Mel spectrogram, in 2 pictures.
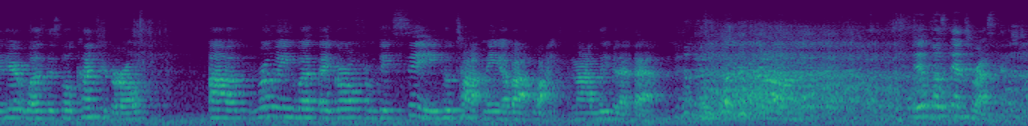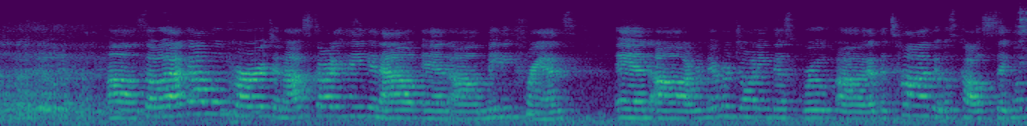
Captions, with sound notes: Here it was this little country girl really with a girl from DC who taught me about life. And I'll leave it at that. [LAUGH] It was interesting. So after I was encouraged and I started hanging out and meeting friends. And I remember joining this group, at the time it was called Sigma Star.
